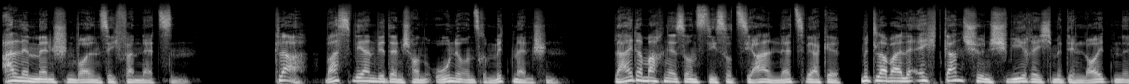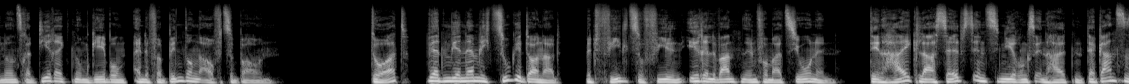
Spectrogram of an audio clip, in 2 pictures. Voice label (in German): GER M, Demo; Mitwelt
